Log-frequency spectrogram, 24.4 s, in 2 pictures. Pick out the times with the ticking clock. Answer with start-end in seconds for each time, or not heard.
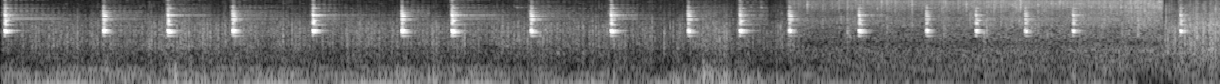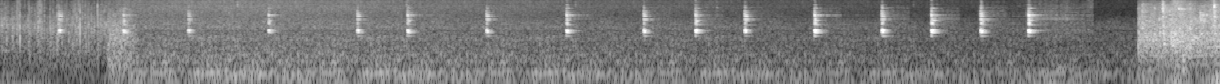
0.0-24.3.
